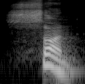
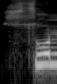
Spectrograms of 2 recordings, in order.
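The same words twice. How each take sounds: First: सन with a short 'uh' vowel, like 'sun'; correct reading of son. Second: सोन with a long 'o' as in 'bone'; wrong reading of son. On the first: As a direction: say सन short, rhyming with 'fun'. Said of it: "सन, इस तरह से". (सन, छोटे 'अ' के साथ सही उच्चारण) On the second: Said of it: "सोन नहीं पढ़ेंगे". (सोन, लंबे 'ओ' के साथ गलत उच्चारण) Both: Shown as a demonstration.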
